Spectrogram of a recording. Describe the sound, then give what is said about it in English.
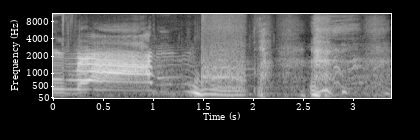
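A voice imitates tomato plants groaning as they strain to squeeze out fruit: a sustained, strained, buzzing moan followed by shorter wavering grunts and groans. “I have never walked by a garden and heard groaning. You hear those little tomato plants over there saying,”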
